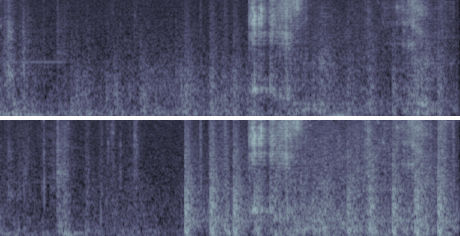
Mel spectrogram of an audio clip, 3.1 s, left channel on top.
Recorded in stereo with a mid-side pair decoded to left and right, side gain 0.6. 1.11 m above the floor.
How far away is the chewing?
About 0.6 m.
